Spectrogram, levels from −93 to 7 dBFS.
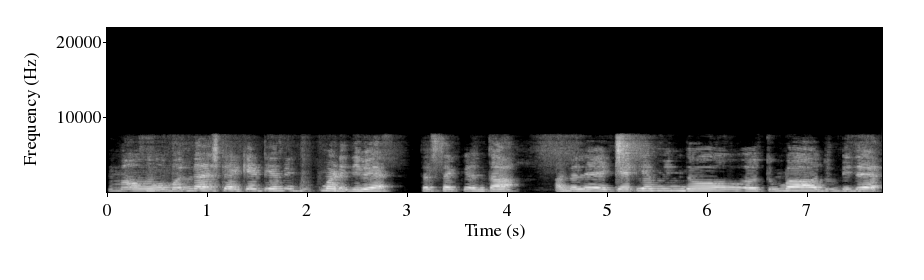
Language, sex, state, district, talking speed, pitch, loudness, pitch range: Kannada, male, Karnataka, Shimoga, 115 wpm, 230 Hz, -16 LUFS, 220-245 Hz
